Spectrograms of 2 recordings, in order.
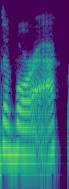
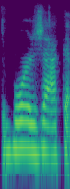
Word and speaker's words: Dvorak: It is not pronounced, you know, maybe she wanted it pronounced Dvorak at one time, but very quickly Dvorak became the common pronunciation. So she was always Anne Dvorak. So somebody found some obscure quote that they put on Wikipedia 20 years ago. And so everybody always has to say it's pronounced Dvorak.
